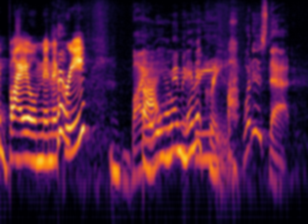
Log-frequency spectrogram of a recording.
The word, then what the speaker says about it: biomimicry: yeah here we go biomimicry could you one more time yes please bio memory free how many was that five mi five five syllables one two three four five whoa how that means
